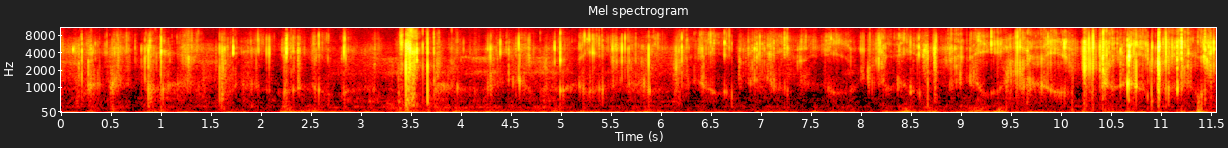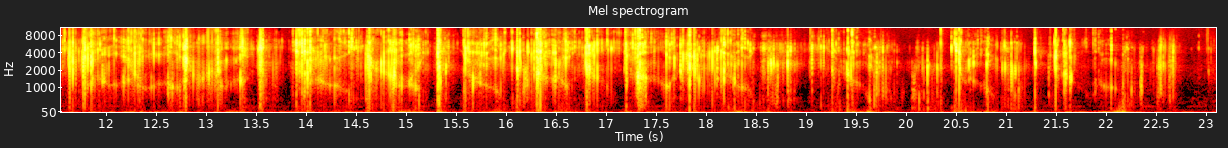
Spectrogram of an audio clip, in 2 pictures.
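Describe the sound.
Someone chewing crunchy food gives many sharp, crisp crunches in an uneven rhythm. The crunches grow denser and louder in the second half. No one speaks.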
